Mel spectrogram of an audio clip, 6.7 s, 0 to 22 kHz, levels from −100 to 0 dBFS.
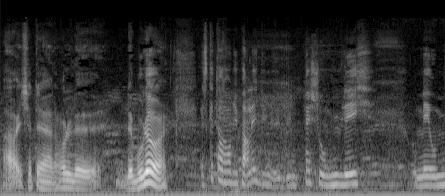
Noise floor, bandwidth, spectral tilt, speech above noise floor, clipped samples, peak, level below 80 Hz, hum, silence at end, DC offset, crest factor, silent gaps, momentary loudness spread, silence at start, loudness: -51 dBFS; 12.5 kHz; -6.5 dB/octave; 23 dB; under 0.1%; -6 dBFS; -56 dBFS; none; 0 s; 0.4%; 22 dB; none; 22 LU; 0 s; -27 LUFS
